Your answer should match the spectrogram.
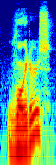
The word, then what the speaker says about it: Reuters: It is pronounced Reuters, right?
